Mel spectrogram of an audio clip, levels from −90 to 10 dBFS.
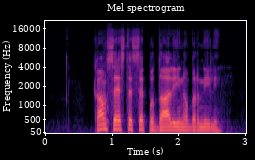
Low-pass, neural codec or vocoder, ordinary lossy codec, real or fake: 19.8 kHz; none; Opus, 16 kbps; real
